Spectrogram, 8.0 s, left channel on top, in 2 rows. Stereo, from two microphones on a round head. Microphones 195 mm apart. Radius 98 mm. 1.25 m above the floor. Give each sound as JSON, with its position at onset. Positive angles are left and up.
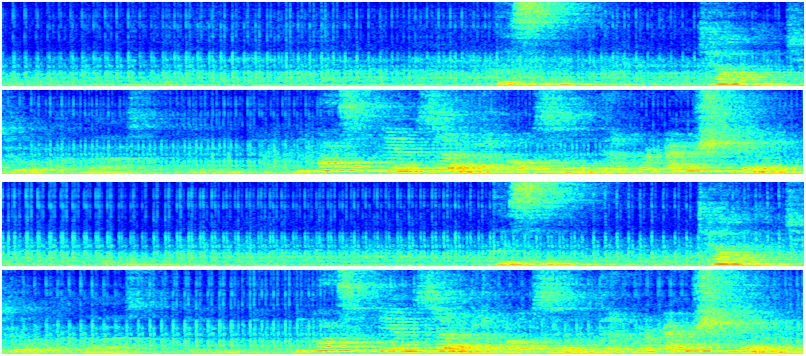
{"t": 2.5, "sound": "a woman speaking", "side_deg": -60, "distance_m": 1.4}
{"t": 3.8, "sound": "a man speaking", "side_deg": -50, "distance_m": 1.5}
{"t": 5.5, "sound": "a woman speaking", "side_deg": -45, "distance_m": 1.7}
